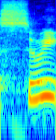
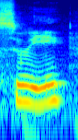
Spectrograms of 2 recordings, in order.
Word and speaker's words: Sui: I've used some of these and stuff, but these are the Suie Gosh, and I might be pronouncing that Sooie, S UI, gouache.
